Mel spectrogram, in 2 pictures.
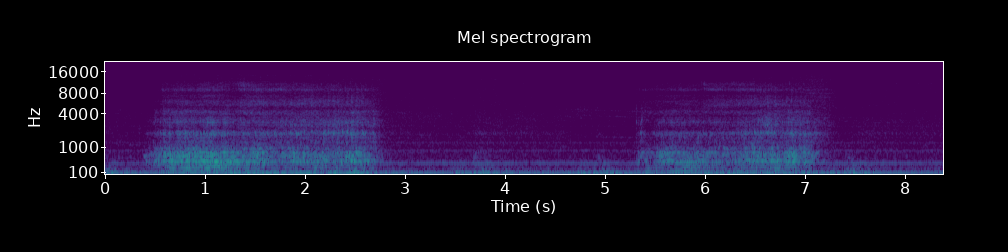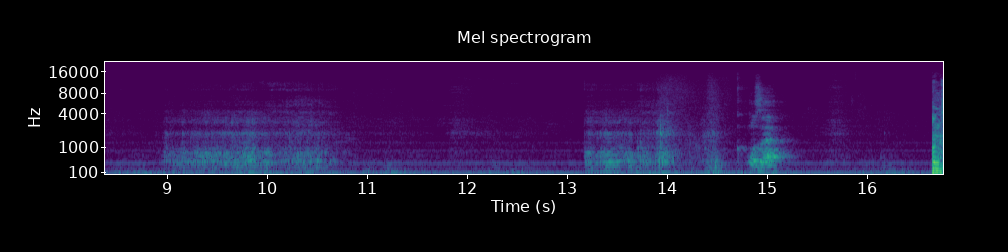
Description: ever snore so loud you wake yourself up?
